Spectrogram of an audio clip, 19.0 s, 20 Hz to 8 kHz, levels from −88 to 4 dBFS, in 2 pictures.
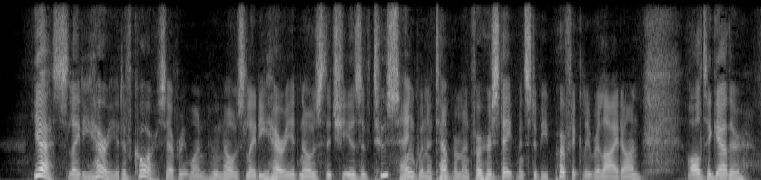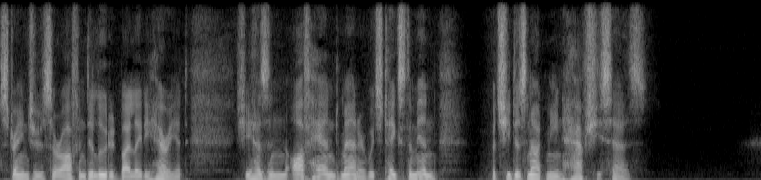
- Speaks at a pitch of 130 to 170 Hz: Yes, medium, 140 Hz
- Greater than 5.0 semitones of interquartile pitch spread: No, average, 4.0 semitones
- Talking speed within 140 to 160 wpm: No, average, 170 wpm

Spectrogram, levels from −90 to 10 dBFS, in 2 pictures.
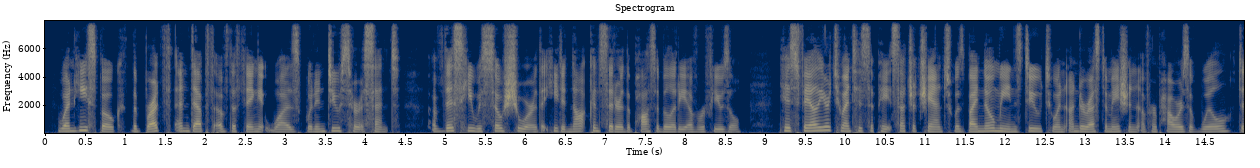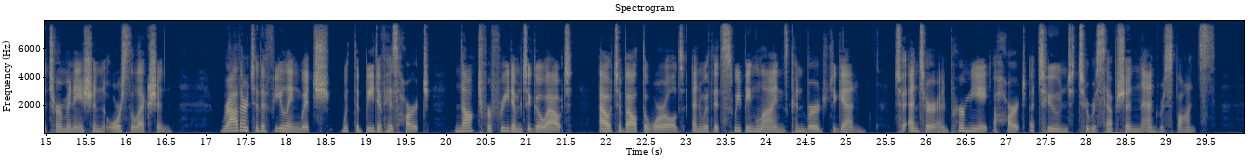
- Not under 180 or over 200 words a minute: Yes, average, 190 wpm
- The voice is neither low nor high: Yes, medium, 170 Hz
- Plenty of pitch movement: No, narrow, 2.5 semitones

